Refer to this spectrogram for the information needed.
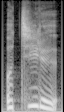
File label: "ochiru", Japanese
